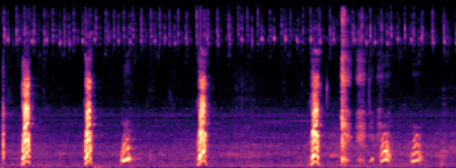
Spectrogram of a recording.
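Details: Stray puppies in Bursa, Turkey; sharp high yips and squeaky barks spaced irregularly, with a cluster of quick yelps near the end, against a faint constant high whine.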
